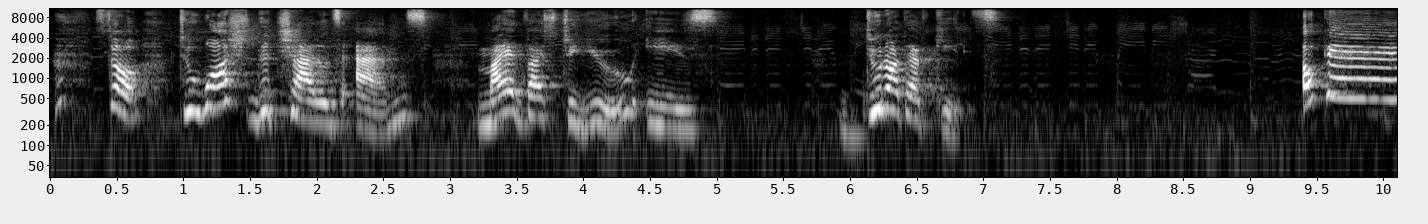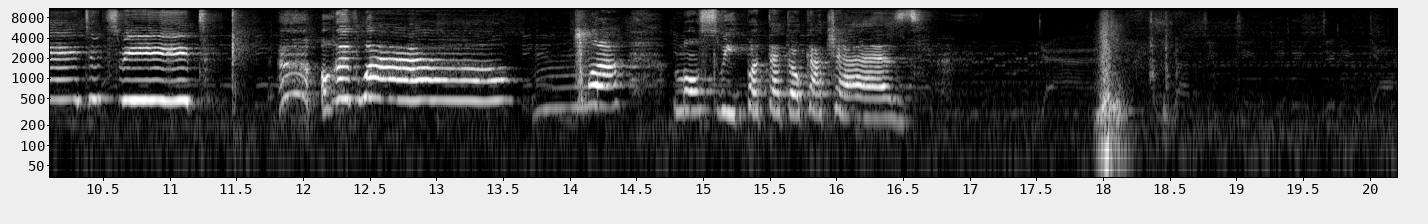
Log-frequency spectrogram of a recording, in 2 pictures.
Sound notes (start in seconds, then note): 13.9 Smooch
